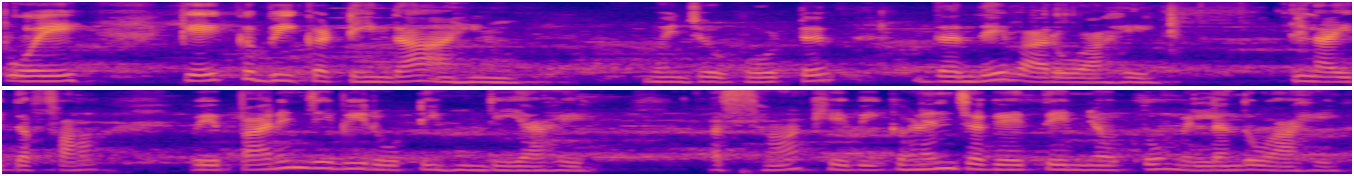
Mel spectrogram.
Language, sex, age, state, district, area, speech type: Sindhi, female, 30-45, Gujarat, Junagadh, urban, spontaneous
